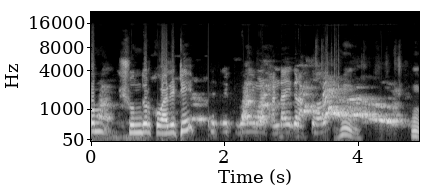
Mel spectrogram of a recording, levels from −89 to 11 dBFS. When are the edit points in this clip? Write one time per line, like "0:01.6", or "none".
0:01.9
